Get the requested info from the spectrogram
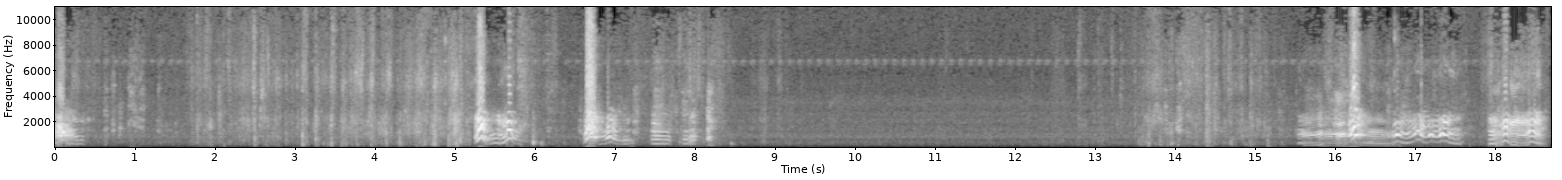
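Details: Whippets at play in the dark: bursts of wavering growls and whines separated by quieter stretches, with a few sharp yelps and rapid scuffling sounds.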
